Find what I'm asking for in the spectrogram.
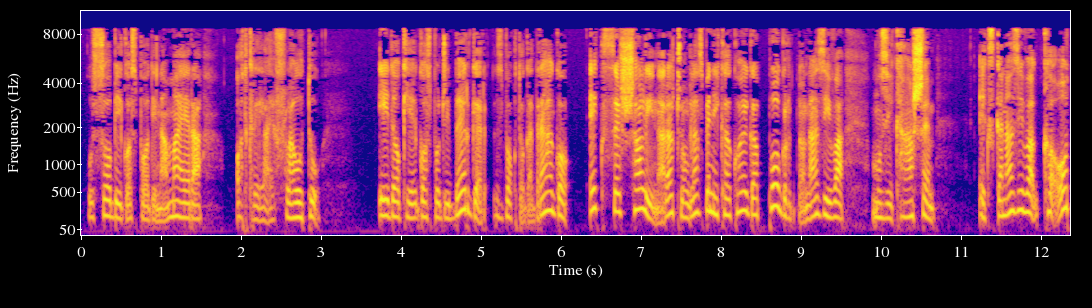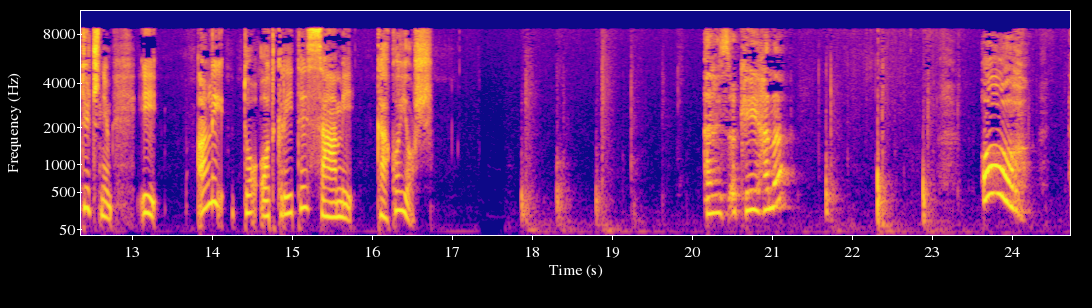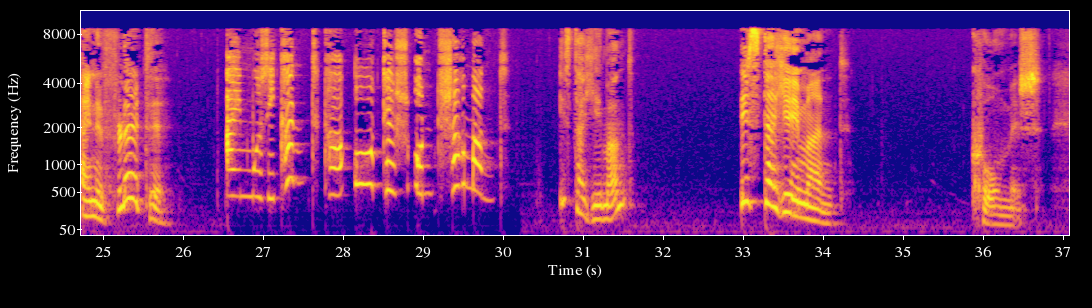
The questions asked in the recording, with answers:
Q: Ex ga naziva kaotičnim i...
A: Glazbenika Ex naziva i šarmantnim, šarmant.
